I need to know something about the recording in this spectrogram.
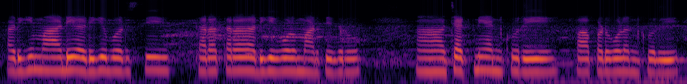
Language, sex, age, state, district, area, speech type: Kannada, female, 45-60, Karnataka, Bidar, urban, spontaneous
